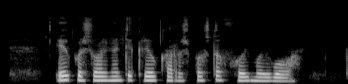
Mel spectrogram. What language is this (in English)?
Galician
